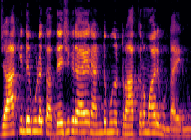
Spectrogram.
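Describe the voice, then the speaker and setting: Over music in the background, a man speaks in a high voice with lively intonation. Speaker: storyteller. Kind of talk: hunting story narration.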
